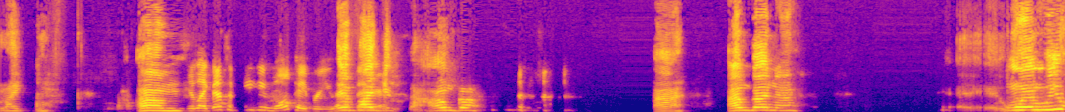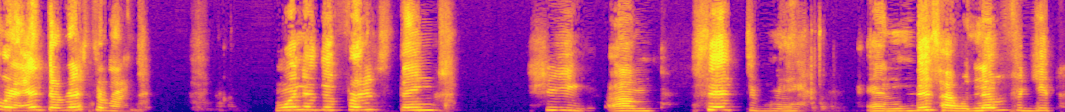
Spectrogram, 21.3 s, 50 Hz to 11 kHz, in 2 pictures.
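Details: Dysarthric speech in a 27-year-old man with cerebral palsy since birth, affecting his muscles; he uses a wheelchair, and doctors had told his family he would not be able to talk.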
